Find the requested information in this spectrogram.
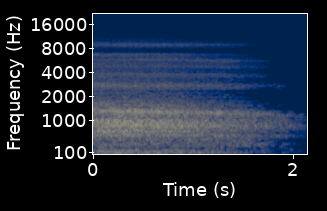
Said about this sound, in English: Take a deep, slow breath in through your nose and out through your mouth.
